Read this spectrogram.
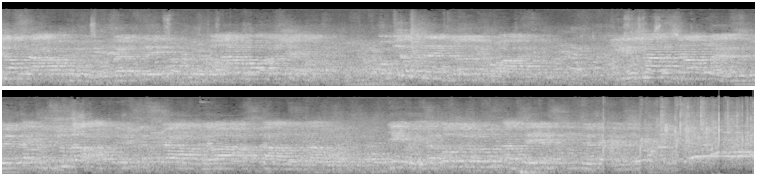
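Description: A young woman reads out through a microphone in a large hall.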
